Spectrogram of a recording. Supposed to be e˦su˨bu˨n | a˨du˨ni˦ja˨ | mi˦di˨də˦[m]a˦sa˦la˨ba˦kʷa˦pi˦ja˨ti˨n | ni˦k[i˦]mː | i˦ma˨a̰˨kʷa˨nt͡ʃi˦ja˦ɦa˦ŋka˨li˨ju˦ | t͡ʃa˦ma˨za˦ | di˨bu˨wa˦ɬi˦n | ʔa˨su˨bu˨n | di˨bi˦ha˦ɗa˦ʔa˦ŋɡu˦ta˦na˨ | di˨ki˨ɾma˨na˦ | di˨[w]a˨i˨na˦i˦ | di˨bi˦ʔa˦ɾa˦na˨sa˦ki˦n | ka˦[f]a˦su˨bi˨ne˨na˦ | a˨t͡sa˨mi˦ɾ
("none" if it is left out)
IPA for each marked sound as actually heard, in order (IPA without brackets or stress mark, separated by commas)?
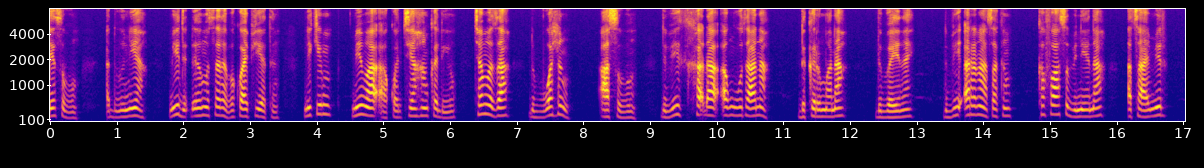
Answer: m, i˦, b, f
